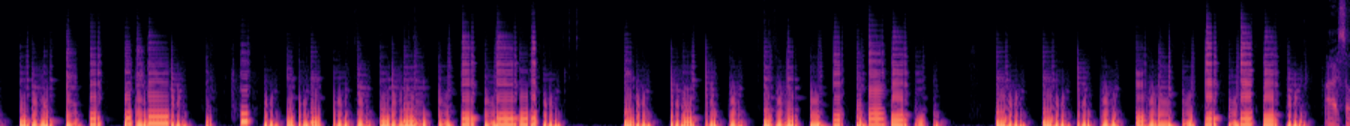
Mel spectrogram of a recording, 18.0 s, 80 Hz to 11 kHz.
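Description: Sampled electric bass from the Scarbee Pre-Bass library in its 'Amped - Deep' preset, playing on its own. It runs a riff of short plucked notes with a slightly driven, amped tone and brief breaks about 8 and 13 seconds in.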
